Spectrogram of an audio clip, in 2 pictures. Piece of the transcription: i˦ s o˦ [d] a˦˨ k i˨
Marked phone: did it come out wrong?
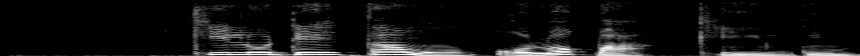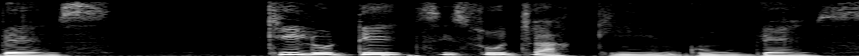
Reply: yes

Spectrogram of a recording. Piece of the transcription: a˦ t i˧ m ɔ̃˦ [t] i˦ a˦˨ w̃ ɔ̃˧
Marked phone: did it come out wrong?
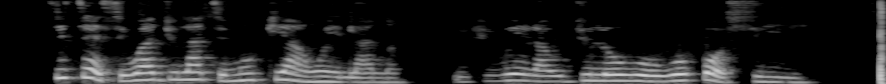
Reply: yes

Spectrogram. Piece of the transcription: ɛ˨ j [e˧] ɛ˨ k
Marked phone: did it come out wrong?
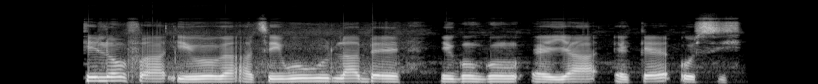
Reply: yes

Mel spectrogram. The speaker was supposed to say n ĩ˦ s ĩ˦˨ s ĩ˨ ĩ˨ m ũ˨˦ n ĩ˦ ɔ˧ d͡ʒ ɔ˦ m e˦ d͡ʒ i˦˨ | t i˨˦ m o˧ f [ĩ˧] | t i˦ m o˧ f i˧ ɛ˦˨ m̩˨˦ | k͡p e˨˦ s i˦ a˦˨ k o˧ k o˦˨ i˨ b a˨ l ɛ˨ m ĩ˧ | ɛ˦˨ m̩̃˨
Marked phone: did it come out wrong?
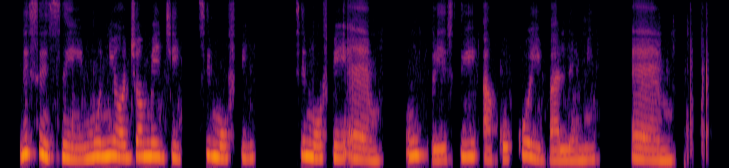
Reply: yes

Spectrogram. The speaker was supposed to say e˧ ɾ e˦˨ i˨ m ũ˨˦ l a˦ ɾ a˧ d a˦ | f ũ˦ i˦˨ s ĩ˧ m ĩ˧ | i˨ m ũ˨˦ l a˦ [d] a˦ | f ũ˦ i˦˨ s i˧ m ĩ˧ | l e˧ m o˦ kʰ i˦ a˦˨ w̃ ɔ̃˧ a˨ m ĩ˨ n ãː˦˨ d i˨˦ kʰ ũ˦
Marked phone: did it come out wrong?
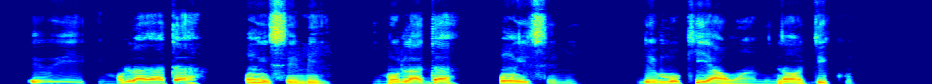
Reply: no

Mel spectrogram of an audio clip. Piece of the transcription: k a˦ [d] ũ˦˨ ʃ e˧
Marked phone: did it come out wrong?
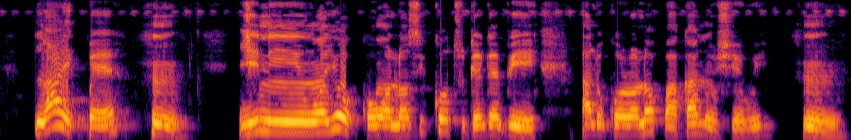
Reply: yes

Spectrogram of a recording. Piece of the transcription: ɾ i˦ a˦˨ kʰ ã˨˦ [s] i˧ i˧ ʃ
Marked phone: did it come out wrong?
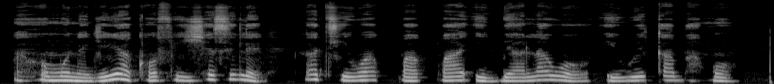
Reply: yes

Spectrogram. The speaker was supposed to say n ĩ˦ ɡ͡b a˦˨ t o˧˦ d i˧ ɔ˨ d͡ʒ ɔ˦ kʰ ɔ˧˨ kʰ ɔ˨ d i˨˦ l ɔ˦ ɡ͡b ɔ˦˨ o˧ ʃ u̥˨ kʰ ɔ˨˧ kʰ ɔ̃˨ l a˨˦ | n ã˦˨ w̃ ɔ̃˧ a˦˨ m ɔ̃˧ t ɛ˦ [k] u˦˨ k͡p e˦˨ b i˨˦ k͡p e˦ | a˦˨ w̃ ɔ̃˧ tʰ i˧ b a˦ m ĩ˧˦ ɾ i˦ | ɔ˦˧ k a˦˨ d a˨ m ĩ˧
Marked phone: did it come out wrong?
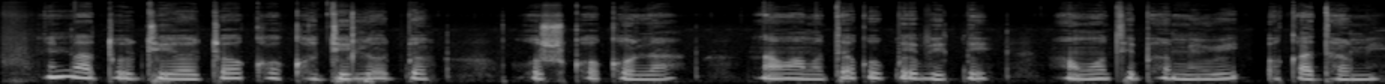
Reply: no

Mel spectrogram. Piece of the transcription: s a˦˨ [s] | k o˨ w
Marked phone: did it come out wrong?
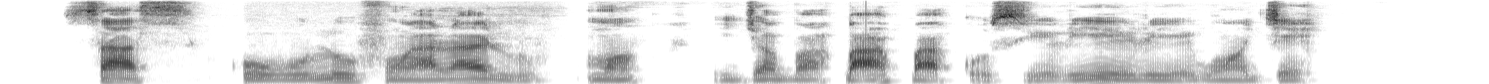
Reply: no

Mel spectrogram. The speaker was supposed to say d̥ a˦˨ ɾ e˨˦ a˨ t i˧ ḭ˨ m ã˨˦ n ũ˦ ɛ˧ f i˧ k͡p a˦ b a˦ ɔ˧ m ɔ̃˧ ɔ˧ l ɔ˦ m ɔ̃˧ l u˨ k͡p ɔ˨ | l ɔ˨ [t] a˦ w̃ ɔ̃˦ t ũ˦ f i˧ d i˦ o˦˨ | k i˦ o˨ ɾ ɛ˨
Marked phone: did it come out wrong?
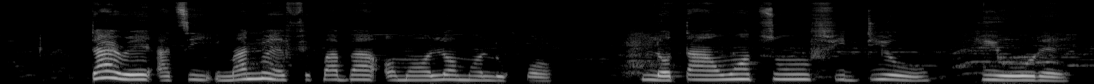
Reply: no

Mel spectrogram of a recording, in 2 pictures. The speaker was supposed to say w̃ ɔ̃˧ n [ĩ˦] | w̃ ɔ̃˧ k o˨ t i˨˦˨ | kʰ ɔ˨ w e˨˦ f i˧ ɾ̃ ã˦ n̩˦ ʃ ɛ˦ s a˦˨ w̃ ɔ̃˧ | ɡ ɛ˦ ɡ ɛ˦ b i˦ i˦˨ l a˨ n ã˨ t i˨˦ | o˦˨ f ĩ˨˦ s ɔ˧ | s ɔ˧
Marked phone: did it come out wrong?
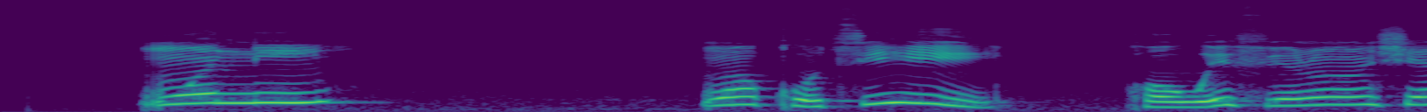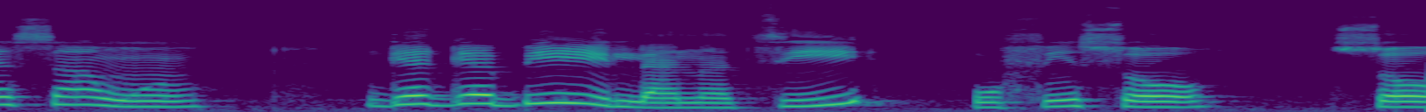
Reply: no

